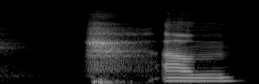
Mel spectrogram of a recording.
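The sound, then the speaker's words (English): A person takes a deep breath: a sharp, airy inhale followed by a long voiced sigh on the exhale, with a faint breathy sound at the very start. “So I'm just going to take a moment and just take a deep breath for a second.”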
